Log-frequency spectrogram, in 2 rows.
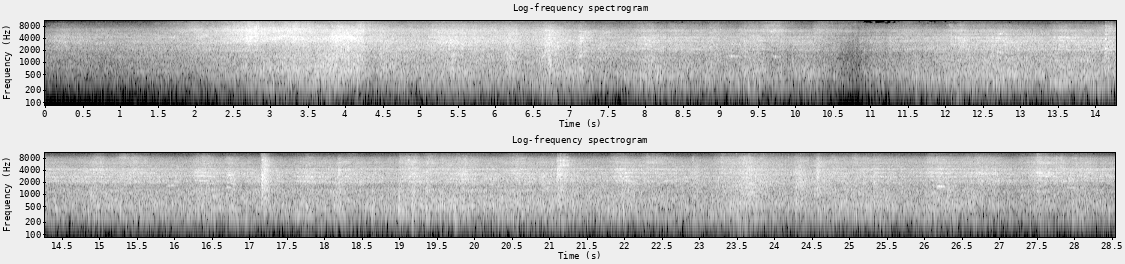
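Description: EF210 electric locomotive passing close, loudest a few seconds in, followed by a long string of container wagons, their wheels clacking rhythmically over the rail joints. A thin high-pitched whine sounds for several seconds about a quarter of the way through.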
